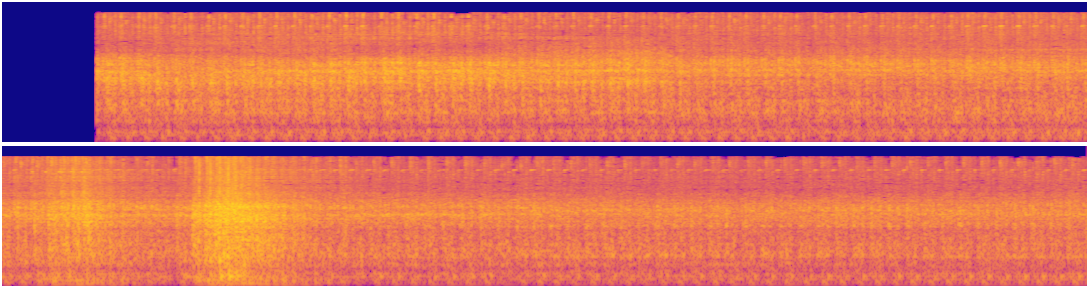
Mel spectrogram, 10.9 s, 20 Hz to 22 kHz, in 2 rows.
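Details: Honda 400EX single-cylinder ATV idling with a busy rattly clatter, blipped twice in quick pairs; owner unsure of the strange engine noise.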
